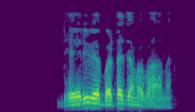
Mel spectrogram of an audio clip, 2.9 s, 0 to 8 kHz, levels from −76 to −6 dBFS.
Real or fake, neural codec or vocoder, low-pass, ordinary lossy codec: real; none; 7.2 kHz; MP3, 24 kbps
